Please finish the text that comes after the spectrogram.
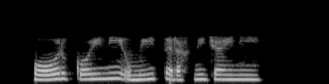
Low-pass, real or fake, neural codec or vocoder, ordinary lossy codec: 3.6 kHz; real; none; AAC, 32 kbps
